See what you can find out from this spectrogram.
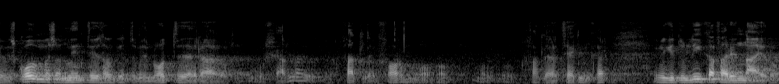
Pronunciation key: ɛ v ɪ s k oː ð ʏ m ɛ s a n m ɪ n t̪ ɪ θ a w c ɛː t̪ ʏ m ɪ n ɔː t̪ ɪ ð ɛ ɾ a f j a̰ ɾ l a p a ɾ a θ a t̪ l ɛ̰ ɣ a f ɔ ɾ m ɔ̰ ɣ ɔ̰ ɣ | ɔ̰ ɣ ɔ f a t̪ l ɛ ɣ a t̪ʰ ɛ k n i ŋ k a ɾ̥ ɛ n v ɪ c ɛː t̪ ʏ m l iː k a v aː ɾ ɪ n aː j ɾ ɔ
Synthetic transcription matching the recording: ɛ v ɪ s k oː ð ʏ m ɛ s a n m ɪ n t̪ ɪ θ a w c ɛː t̪ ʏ m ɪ n ɔː t̪ ɪ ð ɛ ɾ a f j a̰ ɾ l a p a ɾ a f a t̪ l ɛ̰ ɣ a f ɔ ɾ m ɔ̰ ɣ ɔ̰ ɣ | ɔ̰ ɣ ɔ f a t̪ l ɛ ɣ a t̪ʰ ɛ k n i ŋ k a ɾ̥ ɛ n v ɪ c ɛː t̪ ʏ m l iː k a f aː ɾ ɪ n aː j ɾ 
